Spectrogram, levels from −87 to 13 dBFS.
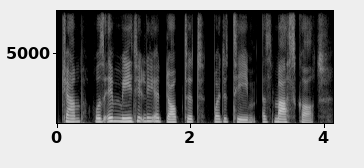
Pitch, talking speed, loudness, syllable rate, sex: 205 Hz, 130 wpm, -19 LUFS, 4.5 syllables/s, female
